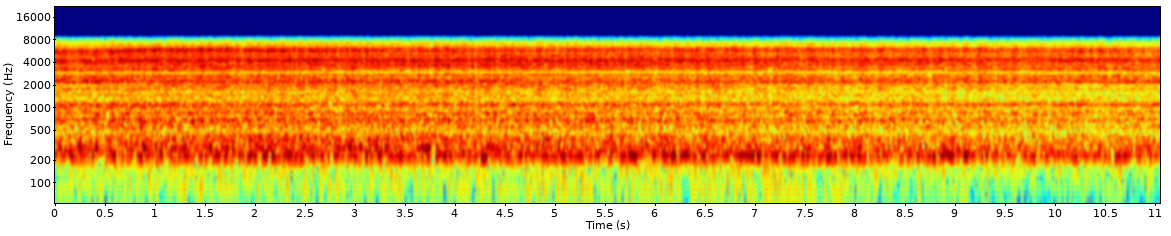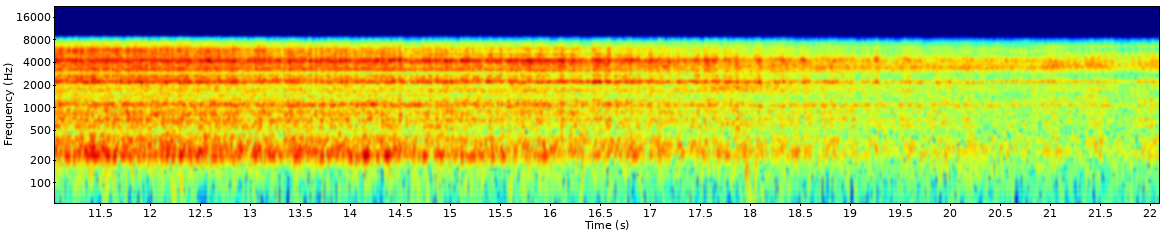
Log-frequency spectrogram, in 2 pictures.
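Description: Clockwork automaton's brass clock movement running: a fast, steady whirring and ratcheting of gears, fading over the last few seconds.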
